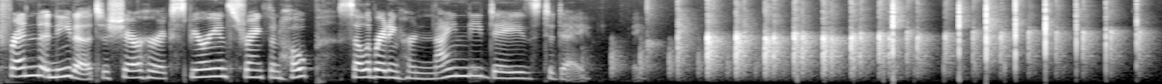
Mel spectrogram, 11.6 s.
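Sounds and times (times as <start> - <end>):
speech: 0.1 - 6.6
lackluster applause from a small group: 6.1 - 11.6.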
